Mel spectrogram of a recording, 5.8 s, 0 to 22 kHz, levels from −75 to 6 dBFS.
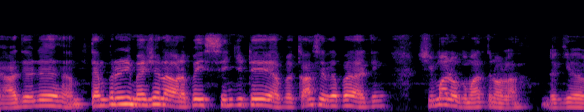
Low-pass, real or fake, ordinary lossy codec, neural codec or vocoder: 7.2 kHz; real; Opus, 24 kbps; none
